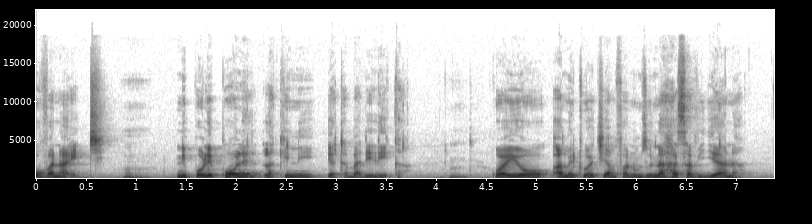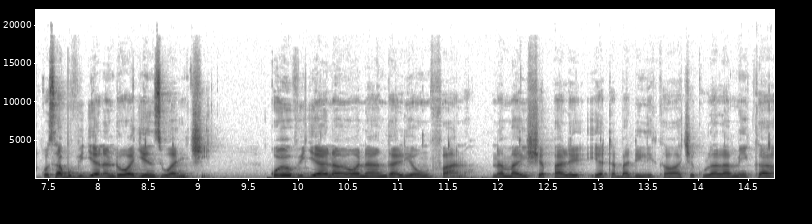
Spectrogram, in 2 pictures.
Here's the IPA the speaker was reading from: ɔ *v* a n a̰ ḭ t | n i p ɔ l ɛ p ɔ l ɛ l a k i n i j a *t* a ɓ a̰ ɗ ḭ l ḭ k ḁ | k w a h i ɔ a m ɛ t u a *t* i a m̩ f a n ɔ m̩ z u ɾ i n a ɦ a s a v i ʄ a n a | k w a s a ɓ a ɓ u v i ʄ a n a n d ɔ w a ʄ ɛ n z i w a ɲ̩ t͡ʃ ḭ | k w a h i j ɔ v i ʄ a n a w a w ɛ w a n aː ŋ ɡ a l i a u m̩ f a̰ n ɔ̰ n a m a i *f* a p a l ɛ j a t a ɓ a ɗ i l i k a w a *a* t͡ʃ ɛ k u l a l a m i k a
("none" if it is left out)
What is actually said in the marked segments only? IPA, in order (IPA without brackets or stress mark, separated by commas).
v, t, t͡ʃ, ʃ, a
